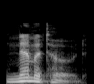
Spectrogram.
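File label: "nematode", British English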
